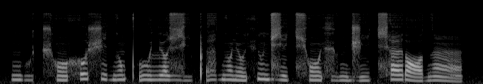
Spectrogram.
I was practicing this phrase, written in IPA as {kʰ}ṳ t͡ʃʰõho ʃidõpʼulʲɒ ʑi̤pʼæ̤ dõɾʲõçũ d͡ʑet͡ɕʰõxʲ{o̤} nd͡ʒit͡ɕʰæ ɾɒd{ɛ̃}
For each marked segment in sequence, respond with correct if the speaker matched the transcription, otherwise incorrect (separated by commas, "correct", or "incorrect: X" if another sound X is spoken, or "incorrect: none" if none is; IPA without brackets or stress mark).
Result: incorrect: ŋ, correct, incorrect: æ̃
